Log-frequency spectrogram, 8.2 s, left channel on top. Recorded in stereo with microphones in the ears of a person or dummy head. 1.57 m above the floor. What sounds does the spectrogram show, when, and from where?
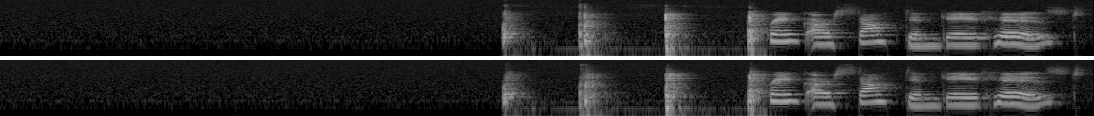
3.8 s footsteps: 65° left (ahead or behind), 3.5 m; by 5.7 s 25° left (ahead or behind), 1.7 m
5.8 s a woman speaking: 10° left (ahead or behind), 0.7 m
